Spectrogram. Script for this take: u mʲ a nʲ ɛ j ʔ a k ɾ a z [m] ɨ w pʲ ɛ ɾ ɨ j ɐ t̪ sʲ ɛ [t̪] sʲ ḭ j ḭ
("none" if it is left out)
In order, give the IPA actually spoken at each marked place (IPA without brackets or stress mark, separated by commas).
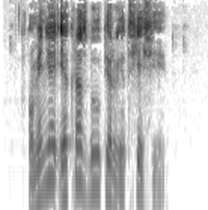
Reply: b, none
